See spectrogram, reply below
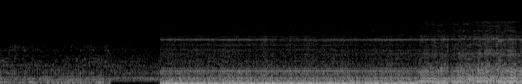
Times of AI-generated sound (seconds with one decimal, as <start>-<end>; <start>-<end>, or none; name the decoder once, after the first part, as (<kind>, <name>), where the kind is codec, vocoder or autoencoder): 0.0-1.1 (vocoder, HiFi-GAN); 4.2-5.2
